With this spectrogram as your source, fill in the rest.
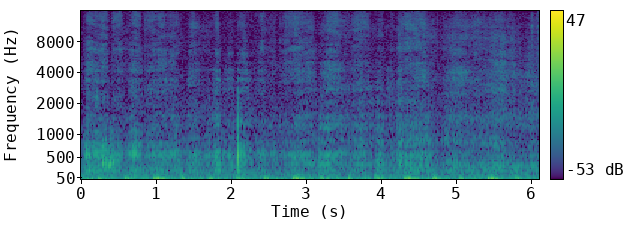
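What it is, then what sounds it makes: Cardboard box scratched with a fingernail. A single long nail scratches and traces lines across the lid of a closed, hollow, blue printed cardboard box. The dry, rasping strokes come in an uneven series of short scrapes with quick, soft accents.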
